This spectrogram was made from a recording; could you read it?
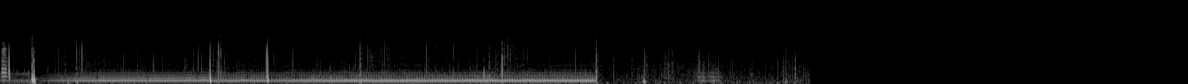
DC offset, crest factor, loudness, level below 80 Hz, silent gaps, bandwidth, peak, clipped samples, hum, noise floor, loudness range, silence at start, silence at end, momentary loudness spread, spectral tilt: under 0.1%; 24 dB; -36 LUFS; -58 dBFS; none; 4 kHz; -14 dBFS; under 0.1%; none; -57 dBFS; 17 LU; 0 s; 3.8 s; 17 LU; -11 dB/octave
